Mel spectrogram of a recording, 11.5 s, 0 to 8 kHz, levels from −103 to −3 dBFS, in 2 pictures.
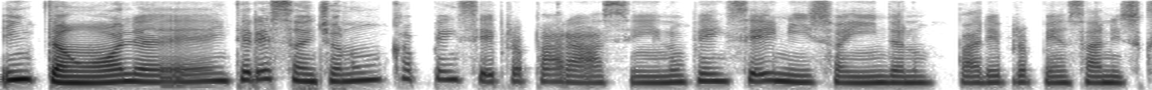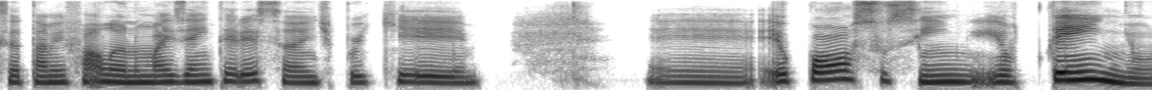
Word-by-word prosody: então, 195 -9 +7
olha, 180 +4 +4
é 185 +2 -1
interessante, 220 -2 0
eu 195 - +1
nunca 235 +5 -1
pensei 240 -7 -4
pra 195 - -8
parar 190 -3 -5
assim, 165 -1 -6
não 175 +2 -2
pensei 200 +2 -1
nisso 180 -3 -1
ainda, 165 +1 -2
não 165 0 -4
parei 165 +1 -5
pra 175 0 -8
pensar 165 -1 -5
nisso 165 -1 -4
que - - -16
você 175 - -3
tá 170 - -3
me 170 - 0
falando, 175 -1 0
mas 175 +1 0
é - - +1
interessante, 190 -4 -4
porque, 170 -2 -3 0.9
eh, 165 -1 -7
eu 195 - 0
posso 230 -1 +3
sim, 185 0 0
eu 180 0 0 0.2
tenho, 220 - +7
180 Hz, 175 wpm, -23 LUFS, 165-205 Hz, 0.9 s, então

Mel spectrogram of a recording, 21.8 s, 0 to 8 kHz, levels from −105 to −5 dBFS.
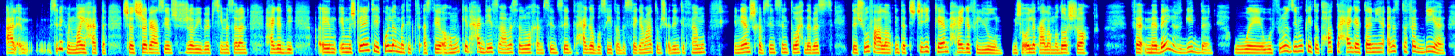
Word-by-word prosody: على - - +2
م - - -10 0.3
سيبِك 390 -1 +1
من - - 0
المَيّة 195 +2 +4
حتى، 185 -3 -1 0.3
مش - - +2
هتشربي 195 +1 +5
عصير، 185 +1 +2
مش 180 - -6
هتشربي 190 -2 -1
بيبسي 185 +1 -4
مثلًا، 180 0 -1 0.3
الحاجات 200 0 +1
دي، 180 -1 -2 0.4
آمم 205 -1 +3
آآ - - -2
المشكلة 210 +7 +4
إن - - +7
أنتِ 315 -3 0
كل 275 +4 +3
أما 240 -8 +2
تدف 190 -2 -8
أصل 185 +2 -2
هو 190 0 +1
ممكن 255 +5 -2
حد 220 -3 0
يسمع 220 -3 0
مثلًا 205 0 -3
اللي 195 - +1
هو 200 - +1
¢50 190 +2 -4
حاجة 185 -1 +1
بسيطة، 170 +1 -4
بس 165 +1 -9
يا 175 - 0
جماعة 185 +4 -2
أنتم 205 -4 -6
مش 175 - -7
قادرين 185 +1 -3
تفهموا 195 +1 -4 0.5
إن 180 - -3
هي 215 - +5
مش 225 - 0
¢50 195 +2 -4
واحدة 185 -3 +2
بس، 180 +1 -1 0.3
ده 185 - +1
شوف 245 +9 +1
على 185 -2 +3
أنت 195 -1 -3
بتشتري 240 +6 +1
كام 235 +1 +4
حاجة 210 -2 +2
في 200 - -9
اليوم، 170 -3 -1 0.2
مش 175 0 -4
هاقول 190 - +4
لك 205 -3 +1
على 175 0 +1
مدار 170 +3 +3
شهر، 185 -2 +2 0.7
فمَبالغ 200 - +3
جدًا 190 -5 -5 0.3
و 180 -1 +2
والفلوس 195 +10 0
دي 260 - +1
ممكن 270 -2 +1
تتحط 245 +5 -1
حاجة 230 -1 +3
تانية 220 +1 +3
أنا 260 - 0
استفاد 260 -1 -2
بيها، 215 -7 0
195 Hz, 205 wpm, -23 LUFS, 180-220 Hz, 0.7 s, إن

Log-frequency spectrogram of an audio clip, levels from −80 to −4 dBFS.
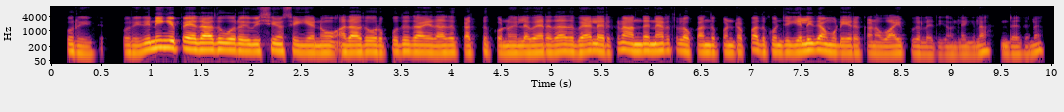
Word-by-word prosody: புரியுது, 110 -6 -6 0.2
புரியுது. 120 +5 -1
நீங்க 190 0 +6
இப்ப 175 0 -2
ஏதாவது 150 0 +5
ஒரு 135 -2 +2
விஷயம் 130 0 -1
செய்யணும். 115 -2 -1
அதாவது 120 0 +3
ஒரு 115 - -2
புதிதா 125 -1 0
ஏதாவது 115 +1 0
கத்துக்கணும். 110 0 -4
இல்ல 110 0 0
வேற 120 0 +1
ஏதாவது 125 0 +1
வேல 130 0 +3
இருக்குனா, 145 +7 -1
அந்த 130 +1 +2
நேரத்தில 135 -2 -1
உக்கார்ந்து 120 -1 -2
பண்றப்ப, 120 +5 -3
அது 120 - -5
கொஞ்சம் 120 0 -2
எளிதா 140 +2 +3
முடியறக்கான 110 -2 -3
வாய்ப்புகள் 105 -1 -5
அதிகம் 100 0 -12
இல்லைங்களா! 100 +5 -7 0.2
இந்த 105 - -8
இதுல? 110 +6 -8
120 Hz, 185 wpm, -22 LUFS, 110-130 Hz, 0.2 s, நீங்க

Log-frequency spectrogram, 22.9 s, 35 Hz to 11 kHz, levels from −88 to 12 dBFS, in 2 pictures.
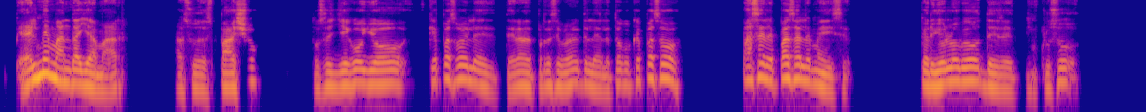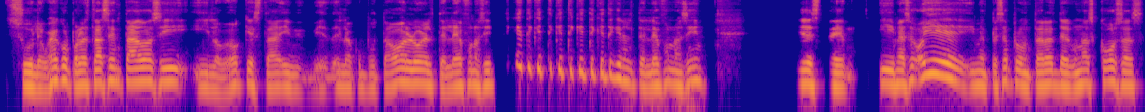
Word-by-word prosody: él 165 +9 +5
me 255 +2 +10
manda 165 -7 +5
a 145 - +4
llamar 120 -2 -1 0.5
a 115 - -9
su 120 +3 -5
despacho, 130 - 0 0.5
entonces 125 +2 -4
llego 140 +3 0
yo: 150 0 0 0.2
"¿Qué 170 - -7
pasó?", 195 -1 -1
y - - -1
le 135 - -4
era 130 +4 -2
la 130 - -1
puerta 135 +2 -6
cerrada, 135 +3 -3
y 145 - -5
le 125 -3 -4
le 110 - -8
tocó: 145 +3 -7
"¿Qué 170 - -7
pasó?", 195 -6 -1 0.6
"pásele, 180 0 +3
pásale", 195 -3 +2
me 145 -3 -1
dice. 115 -4 -4 0.7
Pero 135 -1 +1
yo 145 +2 +4
lo 170 +1 +2
veo 170 0 +2
desde, 115 -6 -3
incluso, 125 +9 -7 0.7
su 135 -1 +3
lenguaje 120 +8 +1
corporal 145 -5 +2
estaba 155 +3 +3
sentado 165 +1 +3
así, 165 +1 +1
y 130 0 -5
lo 115 -3 -4
veo 135 +6 -4
que 150 - -1
está 130 -2 -3
ahí 130 0 -1
vi 120 - -7
vi 110 - -12
en 110 +3 -7
la 125 -1 -3
computadora, 125 +7 -2
luego 155 0 +4
el 135 -2 -2
teléfono 135 +3 -1
así, 140 +1 -2
tiqui, 365 - -2
tiqui, 330 -2 -1
tiqui, 310 -2 -5
tiqui, 275 0 -3
tiqui, 250 0 -3
tiqui, 215 -2 +1
en 180 - 0
el 150 -4 -5
teléfono 135 +2 -1
así, 165 +6 -1 1.0
y 150 - +2
este 135 -3 0 0.2
y 150 -1 +2
me 145 - +2
hace: 175 - 0
"Oye", 215 - +6
y 135 - -4
me 140 - 0
empieza 130 +6 -2
preguntar 140 -1 +1
de 135 - 0
algunas 140 +3 0
cosas, 140 -3 -1
140 Hz, 205 wpm, -21 LUFS, 130-170 Hz, 1.0 s, me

